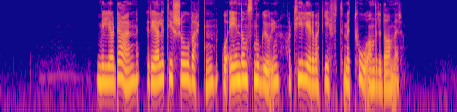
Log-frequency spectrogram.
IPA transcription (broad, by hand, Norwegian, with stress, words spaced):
mɪljɑˈɖæːæɳ ɾiːˈælətɪˌʃəʊˌʋæʈn̩ ˈoː ˈeɪənˌdɔmsmʊˌɡʉːln̩ ˈhɑː ˈʈiːlɪəɾə ˈʋæʈ ˈjɪft ˈmeː ˈtuː ˈɑndɾə ˈdɑːməɾ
